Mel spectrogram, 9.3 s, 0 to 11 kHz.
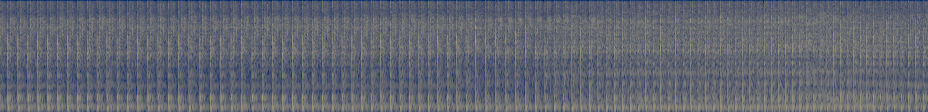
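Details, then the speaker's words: Honda Z50A Monkey bike, CR70 stator with original flywheel, first successful start after fuel troubles, warming up with the manifold disconnected from the silencer: loud, sharp open-pipe bark with a steady quick beat and no misses; small single running healthy. "wow finally well we managed to get it to work and it sounds pretty cool as well in the uh as you can tell the uh manifold isn't connected to the silencer i just wanted to see what it sounds like without it"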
